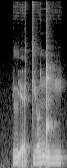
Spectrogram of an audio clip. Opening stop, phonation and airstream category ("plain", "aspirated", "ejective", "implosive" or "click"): plain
